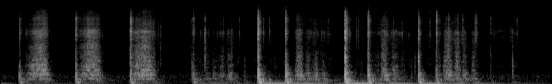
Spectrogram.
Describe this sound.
E3 pen office
listen to a pen writting on the surface of a paper
paper, pen, writting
